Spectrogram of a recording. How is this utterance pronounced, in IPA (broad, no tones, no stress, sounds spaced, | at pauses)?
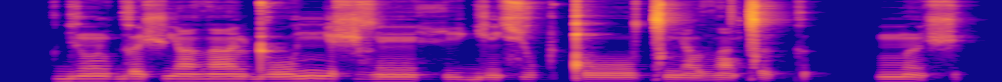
ɡʲ õː l ɡ ɜ ʃ j ĩ ðˤ ẽː l ɖ oː ɲ a ʃ ɮ ẽː h i ɡʲ ẽ ɕ o k ǃ oː ǀ ĩː l ðˤ ã ǀ ə k | m ə̃ ʃ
